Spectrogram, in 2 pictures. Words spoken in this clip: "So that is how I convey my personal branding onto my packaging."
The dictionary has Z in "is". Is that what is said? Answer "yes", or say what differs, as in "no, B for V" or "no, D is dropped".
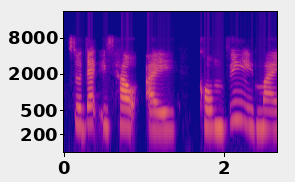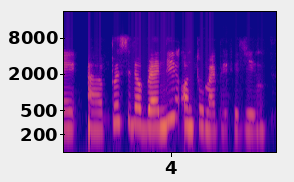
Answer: no, S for Z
